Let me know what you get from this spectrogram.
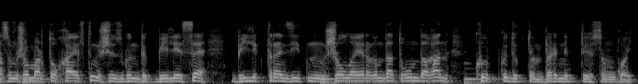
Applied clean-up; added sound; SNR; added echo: none; Bowed string instrument; 13 dB; none.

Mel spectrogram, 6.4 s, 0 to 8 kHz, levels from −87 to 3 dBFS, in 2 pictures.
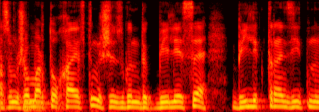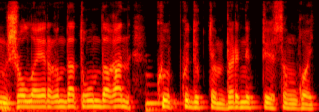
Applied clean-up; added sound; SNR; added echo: neural mask model RNNoise.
